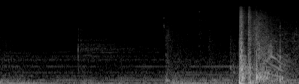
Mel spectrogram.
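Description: Gunfire in the video game Wasteland 3, with a sudden loud burst of shots near the end following a quieter stretch of ambient game sound and a couple of faint impacts.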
